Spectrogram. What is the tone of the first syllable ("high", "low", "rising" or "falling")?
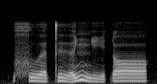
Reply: low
